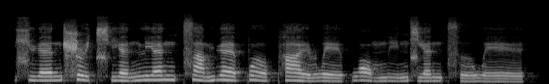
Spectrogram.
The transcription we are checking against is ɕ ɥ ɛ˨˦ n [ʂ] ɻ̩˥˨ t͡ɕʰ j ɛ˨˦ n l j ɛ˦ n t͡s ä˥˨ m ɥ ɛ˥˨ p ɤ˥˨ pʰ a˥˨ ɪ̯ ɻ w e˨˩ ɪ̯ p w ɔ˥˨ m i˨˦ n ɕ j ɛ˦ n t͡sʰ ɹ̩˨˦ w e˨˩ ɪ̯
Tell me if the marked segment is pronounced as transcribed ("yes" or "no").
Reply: yes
